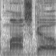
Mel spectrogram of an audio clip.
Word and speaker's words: Moscow: Jim Doblin we are near Moscow Kansas or as the locals say Moscow but we're not going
